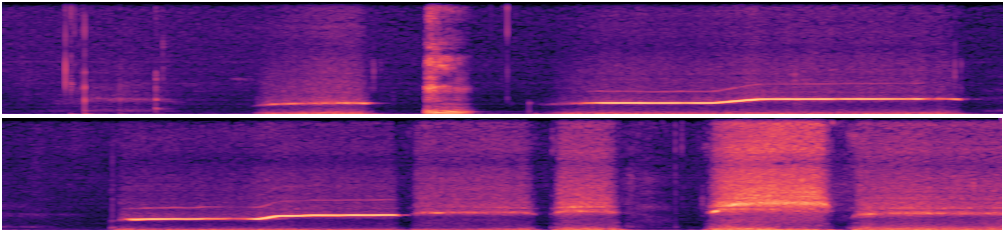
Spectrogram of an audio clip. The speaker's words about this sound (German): Jetzt pfeife ich mal die Titelmelodie von seiner bekanntesten Rolle. Achtung.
